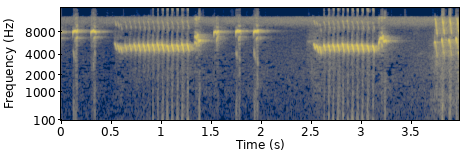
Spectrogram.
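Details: Kolibri ninja sunbird singing vigorously, played as a lure: sharp high chips followed by long buzzy rattling trills lasting about half a second, repeated, ending in a burst of bright high notes; steady hiss behind.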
